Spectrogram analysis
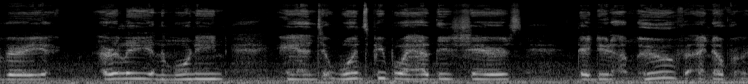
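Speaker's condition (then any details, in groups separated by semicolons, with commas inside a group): Cerebral palsy; uses a wheelchair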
